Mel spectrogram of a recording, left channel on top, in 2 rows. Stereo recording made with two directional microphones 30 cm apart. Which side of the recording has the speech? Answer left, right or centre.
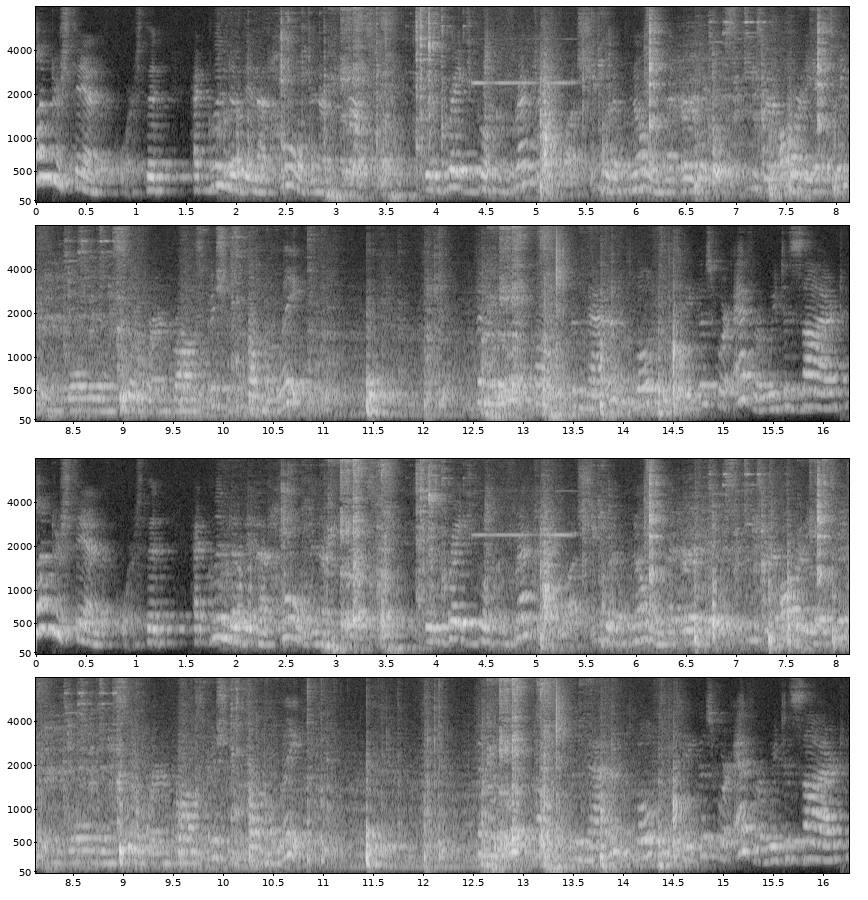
left.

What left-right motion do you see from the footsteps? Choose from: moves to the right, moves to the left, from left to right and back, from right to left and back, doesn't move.
from left to right and back.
